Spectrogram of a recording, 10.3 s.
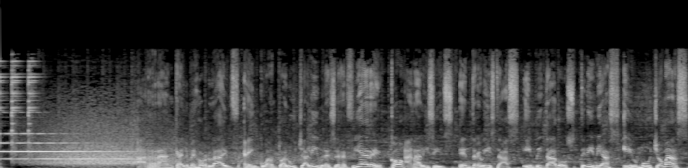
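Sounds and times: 
wrestling ring bell: 0:00.0 - 0:01.8
speech: 0:02.2 - 0:10.3.

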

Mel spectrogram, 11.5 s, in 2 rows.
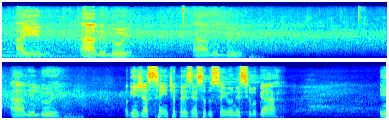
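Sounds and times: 
audience applauding: 0:00.0 - 0:08.4
speech: 0:00.2 - 0:02.1, 0:02.9 - 0:03.8, 0:05.9 - 0:06.8, 0:07.6 - 0:10.1.

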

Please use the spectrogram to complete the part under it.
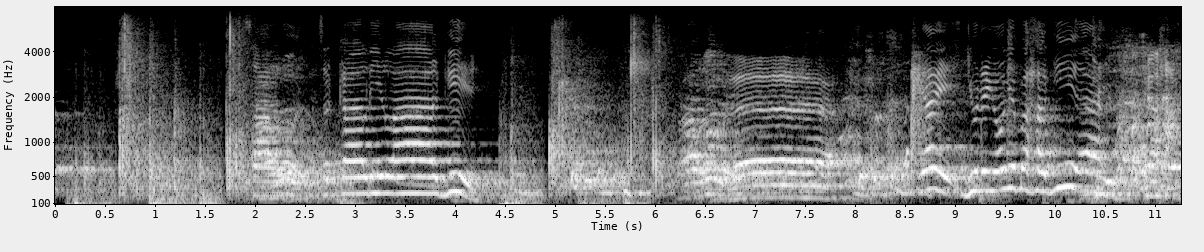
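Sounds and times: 
group rhythmic clapping game: 0:00.0 - 0:03.2, 0:04.4 - 0:06.8, 0:08.1 - 0:08.9
speech: 0:02.0 - 0:04.6, 0:08.8 - 0:11.2
laughter: 0:06.3 - 0:09.1, 0:10.2 - 0:11.2.

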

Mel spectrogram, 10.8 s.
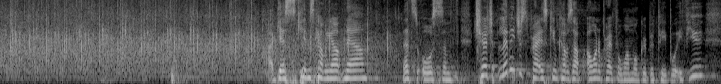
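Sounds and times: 
church audience applause: 0:00.0 - 0:06.3
speech: 0:04.0 - 0:10.8.

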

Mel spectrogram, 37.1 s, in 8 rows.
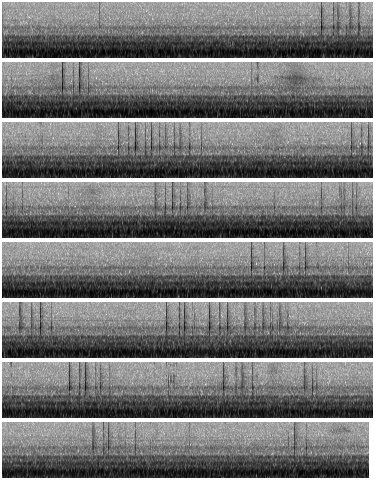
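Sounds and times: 
PMDG 737-700 airliner cockpit and engine noise approaching runway in a flight simulator game: 0:00.0 - 0:37.0
faint clicks: 0:04.0 - 0:04.6, 0:05.3 - 0:05.8, 0:10.7 - 0:11.9, 0:13.6 - 0:14.3, 0:15.8 - 0:16.7, 0:17.3 - 0:18.4, 0:21.6 - 0:23.9, 0:25.2 - 0:26.8, 0:28.6 - 0:31.8, 0:33.6 - 0:34.9, 0:36.0 - 0:36.4.

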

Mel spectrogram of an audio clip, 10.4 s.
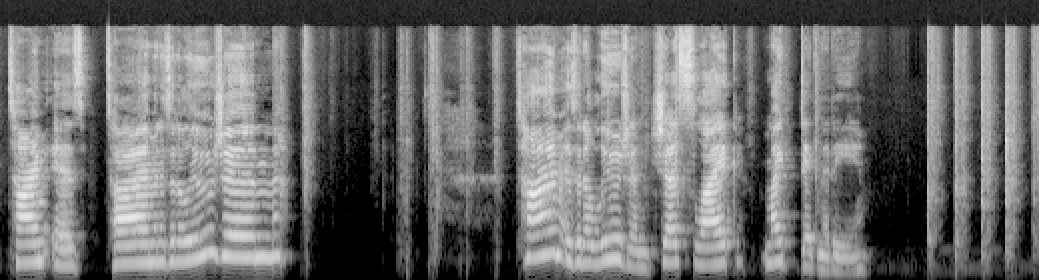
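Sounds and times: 
speech: 0:00.1 - 0:02.9, 0:05.2 - 0:09.4
tarot cards shuffling: 0:02.9 - 0:05.2, 0:09.3 - 0:10.3.

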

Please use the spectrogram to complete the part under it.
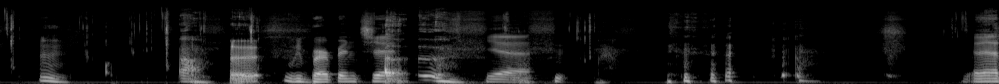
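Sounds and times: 
vocally imitated mukbang-style mouth smacks and crunchy clicks: 0:00.0 - 0:02.6, 0:05.6 - 0:06.0, 0:09.4 - 0:09.7
person moaning mmm: 0:00.4 - 0:00.7, 0:01.8 - 0:02.6, 0:03.9 - 0:04.6
speech: 0:00.4 - 0:00.8, 0:01.8 - 0:05.8, 0:06.7 - 0:08.2, 0:09.6 - 0:09.9
laughter: 0:06.7 - 0:08.1.

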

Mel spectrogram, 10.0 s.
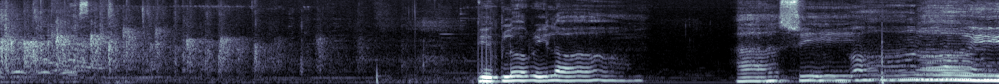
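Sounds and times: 
audience clapping hands: 0:00.0 - 0:04.1
speech: 0:04.8 - 0:06.4, 0:07.4 - 0:09.9.

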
